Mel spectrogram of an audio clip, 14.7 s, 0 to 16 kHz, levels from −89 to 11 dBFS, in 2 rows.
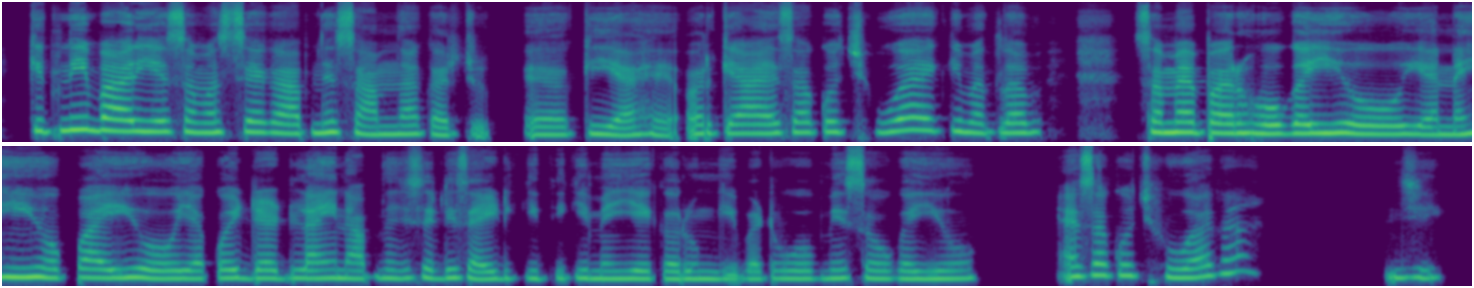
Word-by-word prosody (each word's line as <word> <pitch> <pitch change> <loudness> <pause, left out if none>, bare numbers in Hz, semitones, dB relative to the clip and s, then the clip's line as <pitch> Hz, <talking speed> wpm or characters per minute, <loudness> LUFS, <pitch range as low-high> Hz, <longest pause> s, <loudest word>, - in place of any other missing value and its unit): कितनी 310 +3 +4
बार 300 -2 +6
ये 280 -1 +3
समस्या 270 0 +2
का 245 -2 0
आपने 250 +3 +1
सामना 220 -3 0
कर 200 -4 -4
चुक 225 - -11 0.2
अ, 200 0 -2
किया 205 -5 0
है? 200 -3 -4
और 230 +2 -2
क्या 235 0 +1
ऐसा 260 +2 0
कुछ 275 +1 -2
हुआ 295 +5 +1
है 320 -1 +1
कि 290 -1 -3
मतलब 255 0 -2 0.5
समय 265 0 +6
पर 245 -1 +4
हो 230 0 +4
गई 240 +1 +4
हो 220 -3 +3
या 215 -2 -1
नहीं 240 +4 +4
हो 230 - +2
पाई 225 -1 0
हो 210 -3 +1
या 205 0 -1
कोई 220 +1 -1
डेडलाइन 215 +1 -1
आपने 210 +1 -4
जैसे 220 +1 -3
डिसाइड 205 -2 -2
की 210 -2 -7
थी 210 +1 -10
कि 215 0 -4
मैं 200 0 -1
ये 200 0 0
करुँगी 195 0 -2
बट 195 +1 -7
वो 205 0 -3
मिस 220 +2 0
हो 200 -1 -2
गई 200 -1 -2
हो? 205 +1 -3 0.4
ऐसा 265 +3 +3
कुछ 280 -2 -5
हुआ 230 +3 0
था? 350 +6 -7 0.7
जी। 230 -1 -5
225 Hz, 215 wpm, -19 LUFS, 210-260 Hz, 0.7 s, बार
